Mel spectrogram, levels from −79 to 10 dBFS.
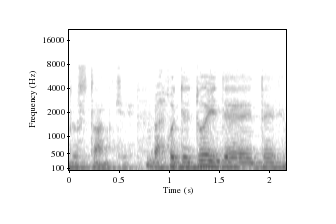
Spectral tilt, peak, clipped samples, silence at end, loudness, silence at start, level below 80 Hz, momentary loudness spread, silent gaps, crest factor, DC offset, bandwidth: -8 dB/octave; -20 dBFS; under 0.1%; 0 s; -34 LUFS; 0 s; -60 dBFS; 11 LU; none; 14 dB; under 0.1%; 7.6 kHz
